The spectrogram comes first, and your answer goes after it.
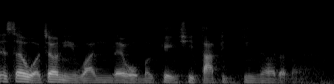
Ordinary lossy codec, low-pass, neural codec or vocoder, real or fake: none; none; codec, 16 kHz, about 1 kbps, DyCAST, with the encoder's durations; fake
